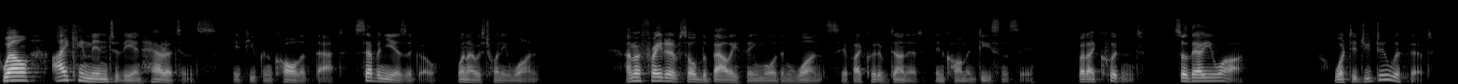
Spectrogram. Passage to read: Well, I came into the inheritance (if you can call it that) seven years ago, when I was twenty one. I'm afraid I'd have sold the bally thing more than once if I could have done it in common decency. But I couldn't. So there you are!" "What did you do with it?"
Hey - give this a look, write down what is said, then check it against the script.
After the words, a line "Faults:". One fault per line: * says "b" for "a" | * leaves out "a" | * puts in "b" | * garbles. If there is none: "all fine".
Well, I came into the inheritance (if you can call it that) seven years ago, when I was twenty one. I'm afraid I'd have sold the bally thing more than once if I could have done it in common decency. But I couldn't. So there you are!" "What did you do with it?"
Faults:
all fine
